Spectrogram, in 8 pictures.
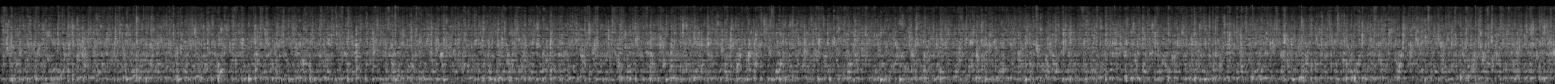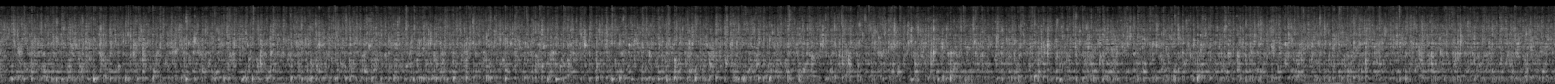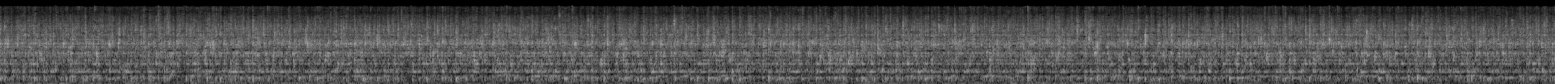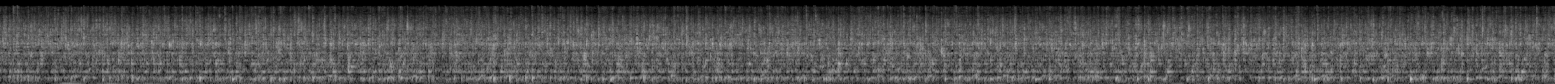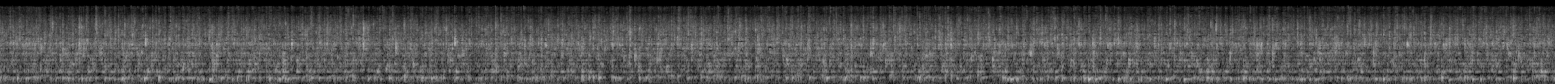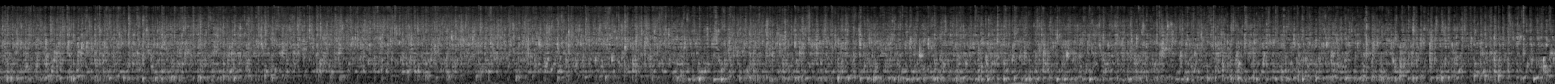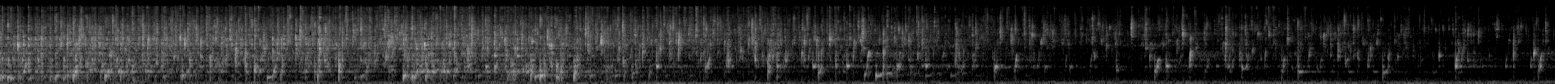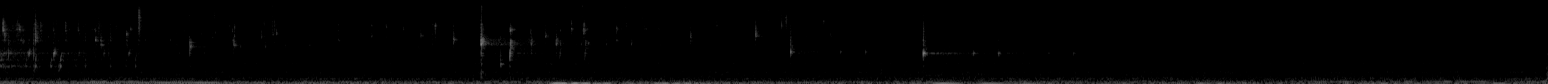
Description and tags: Agua cae en Tanque
Folie de Agua cayendo en un tanque de concreto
